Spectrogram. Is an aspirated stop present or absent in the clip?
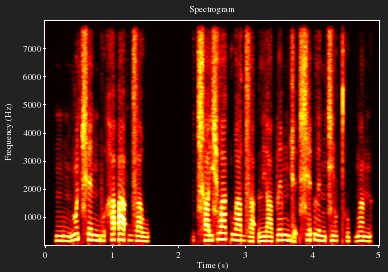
present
